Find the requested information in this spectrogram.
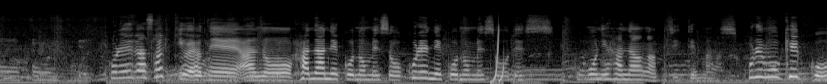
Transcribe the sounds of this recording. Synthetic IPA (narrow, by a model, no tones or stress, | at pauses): ko̞ɾe̞ɡasakʲːiβane̞ano̞hanane̞ko̞no̞me̞so̞ːko̞ɾe̞ne̞ko̞no̞me̞so̞ːd̪e̞sɨ̥ | ko̞ko̞ɲ̟iɦanaŋat͡sɨit̪e̞masɨ̥ko̞ɾe̞mo̞ke̞kːo̞ː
